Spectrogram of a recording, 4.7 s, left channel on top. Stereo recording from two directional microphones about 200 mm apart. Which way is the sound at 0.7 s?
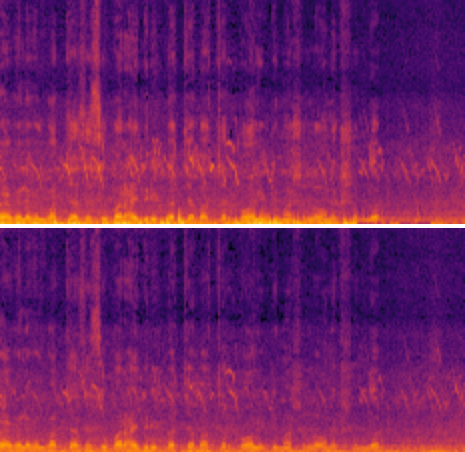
5° left (ahead or behind).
